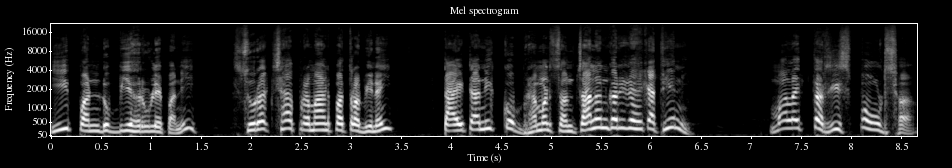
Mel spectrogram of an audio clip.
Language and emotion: Nepali, angry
